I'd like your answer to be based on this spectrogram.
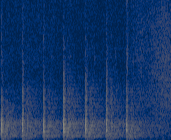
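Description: Seven quick knocks on a section of wide-plank wooden flooring give a hollow, light tapping sound centered in the midrange, each dying away quickly. The hollow sound shows the plank has delaminated and lifted off the subfloor, as the flooring has come loose throughout the whole house.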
